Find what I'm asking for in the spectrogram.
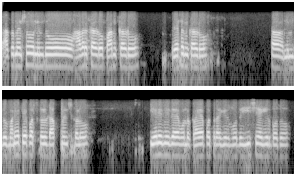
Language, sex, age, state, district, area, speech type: Kannada, male, 30-45, Karnataka, Mysore, rural, conversation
